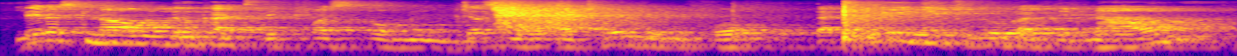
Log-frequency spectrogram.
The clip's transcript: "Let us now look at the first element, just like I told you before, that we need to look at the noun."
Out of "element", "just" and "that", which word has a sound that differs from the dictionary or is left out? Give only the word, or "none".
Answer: element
